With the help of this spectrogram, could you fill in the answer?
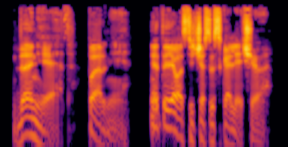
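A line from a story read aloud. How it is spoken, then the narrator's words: Smirking snort. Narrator (Russian): хмыкнул Тапок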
